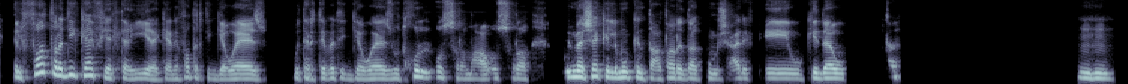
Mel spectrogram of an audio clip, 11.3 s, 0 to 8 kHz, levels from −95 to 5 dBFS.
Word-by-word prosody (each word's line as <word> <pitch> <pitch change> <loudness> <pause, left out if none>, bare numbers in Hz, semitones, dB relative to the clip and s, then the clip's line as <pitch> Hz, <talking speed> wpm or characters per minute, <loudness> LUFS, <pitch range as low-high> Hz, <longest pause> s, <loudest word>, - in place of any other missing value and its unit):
الفترة 235 - +4
دي 225 +3 +3
كافية 210 -7 +1
لتغييرك، 120 -4 -3
يعني 120 +1 -4
فترة 155 +4 -7
الجواز 120 0 +1 0.3
وترتيبات 140 +1 -4
الجواز، 120 0 -2
ودخول 165 +7 0
الأسرة 145 -3 -4
مع 120 -1 -5
أسرة، 130 -2 -4 0.4
والمشاكل 170 +3 +7
اللي 155 -2 +4
ممكن 155 -1 +2
تعترضك 130 -1 -2
ومش 125 -2 -5
عارف 135 -1 -5
إيه 135 -1 +1
وكده، 135 +2 +2 0.5
ف - - -9 1.8
اهم. 135 -2 0
135 Hz, 120 wpm, -24 LUFS, 125-155 Hz, 1.8 s, والمشاكل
